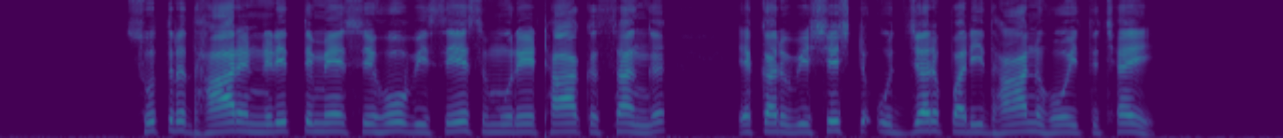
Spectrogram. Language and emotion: Maithili, neutral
